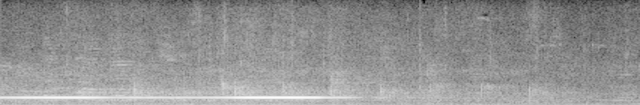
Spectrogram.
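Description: Public-address microphone feedback: a single steady whistling tone that swells twice, loudest just before it cuts off about two and a half seconds in.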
